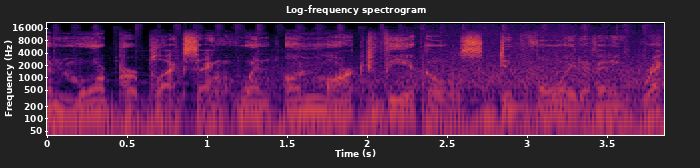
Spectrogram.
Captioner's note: car engine whirring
